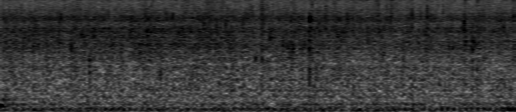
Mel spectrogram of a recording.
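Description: Bitter gourd frying lightly in hot oil, a close, dense and steady sizzle hissing continuously without a break, no voices.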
